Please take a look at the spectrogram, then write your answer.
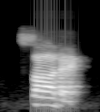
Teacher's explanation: And this letter is pronounced s. So it's an S sound, but it has a T on the front of it.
